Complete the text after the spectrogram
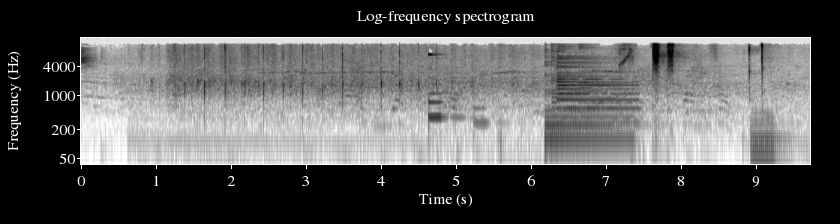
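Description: An audience claps in a dense, steady wave of applause lasting about six seconds as a performer is called onto the stage for a presentation, with scattered sharper claps standing out, before sustained musical tones take over.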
